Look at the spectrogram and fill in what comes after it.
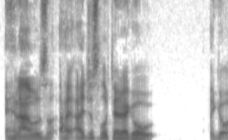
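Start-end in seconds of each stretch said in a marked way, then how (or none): none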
